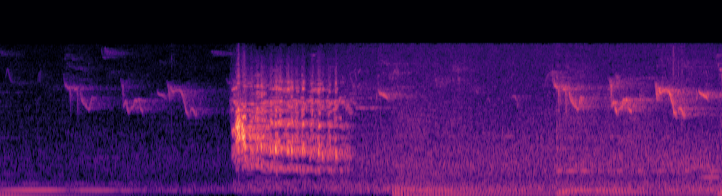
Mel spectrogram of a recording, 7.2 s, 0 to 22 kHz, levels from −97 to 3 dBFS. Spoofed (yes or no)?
no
